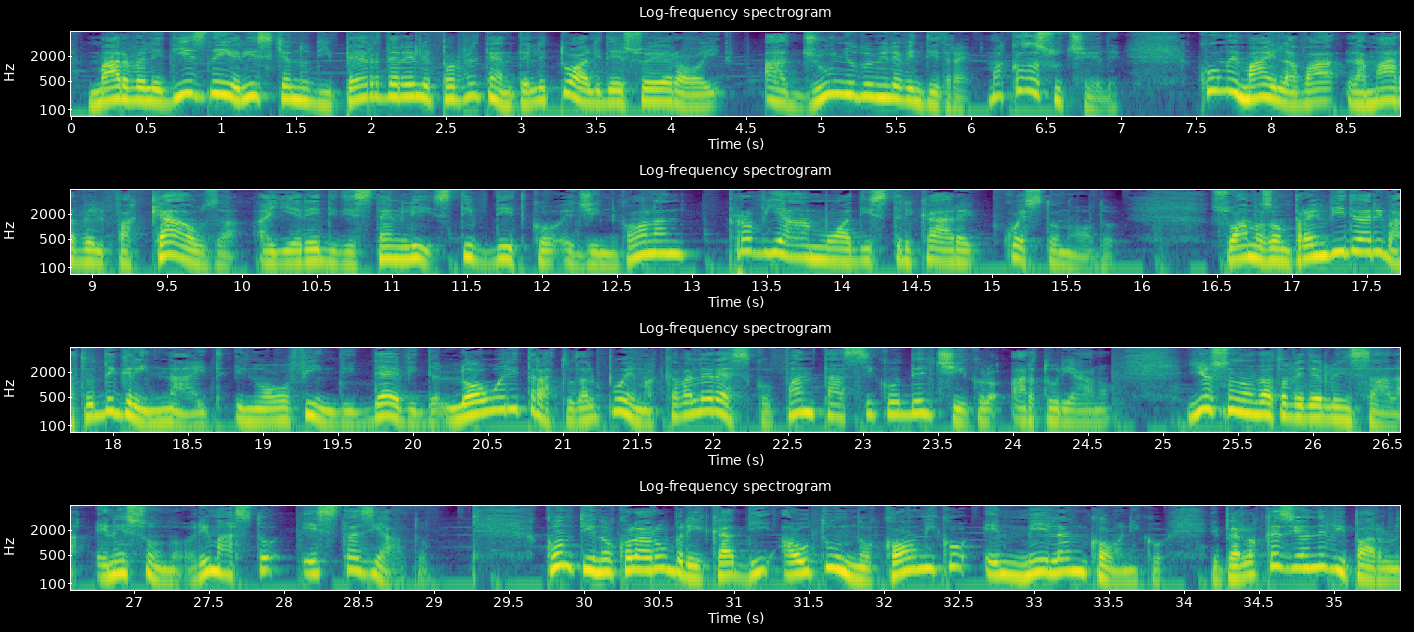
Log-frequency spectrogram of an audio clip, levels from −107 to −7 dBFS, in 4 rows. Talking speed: 150 wpm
